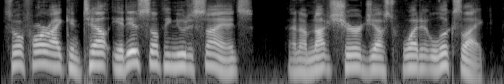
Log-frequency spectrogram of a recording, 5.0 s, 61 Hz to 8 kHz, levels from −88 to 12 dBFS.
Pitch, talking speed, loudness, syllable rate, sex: 155 Hz, 250 wpm, -18 LUFS, 5.4 syllables/s, male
